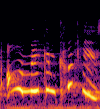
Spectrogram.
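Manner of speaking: very high, airy mock-casual reply; mock casual sister. Sister lying to her sibling about baking, mock casual. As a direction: toss it off high and innocent. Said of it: "she'll just casually say".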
